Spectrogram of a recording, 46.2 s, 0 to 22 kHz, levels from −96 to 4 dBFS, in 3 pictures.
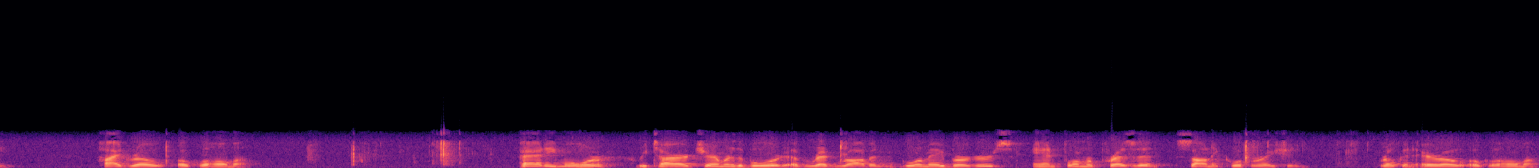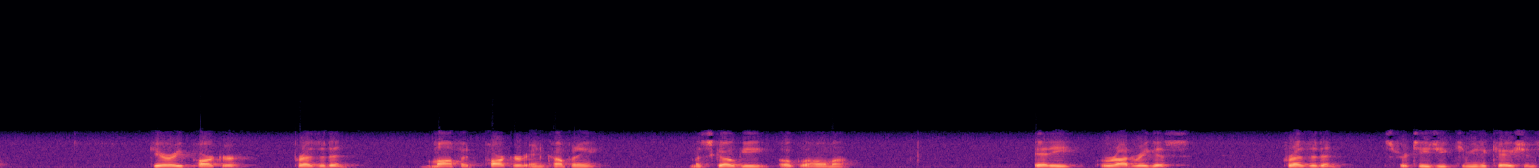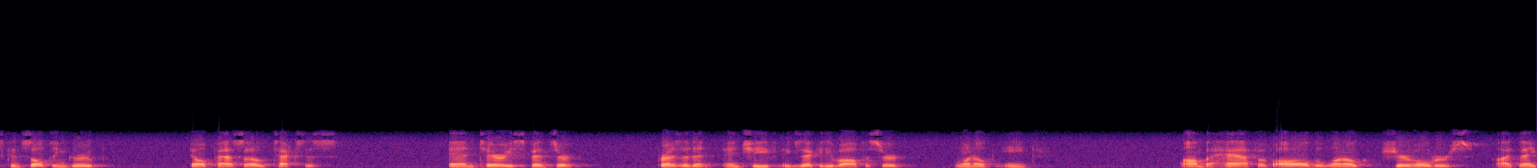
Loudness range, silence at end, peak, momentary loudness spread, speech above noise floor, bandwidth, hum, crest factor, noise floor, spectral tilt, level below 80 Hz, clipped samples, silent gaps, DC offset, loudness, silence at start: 4 LU; 0 s; -2 dBFS; 11 LU; 32 dB; 5 kHz; none; 22 dB; -54 dBFS; -2.5 dB/octave; -70 dBFS; under 0.1%; none; under 0.1%; -22 LUFS; 0 s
